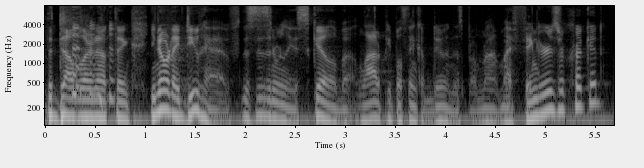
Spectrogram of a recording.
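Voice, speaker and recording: A man's voice: medium pitch, very animated, fast talker, crowd noise. A man co-hosting a podcast, born in Colombia and raised in New York, telling rambling jokey anecdotes and swearing freely in casual chat. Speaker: podcast co-host.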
